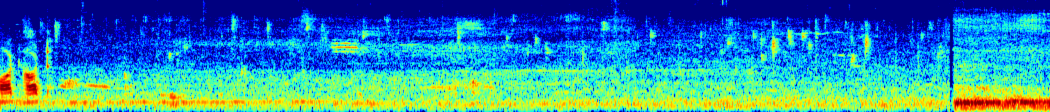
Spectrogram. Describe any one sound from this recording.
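Hot oil sizzles in a frying pan.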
